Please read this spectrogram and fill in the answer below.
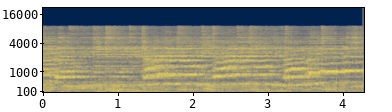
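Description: Women's choir singing in harmony, moving through a phrase and rising to a held note over the last second.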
